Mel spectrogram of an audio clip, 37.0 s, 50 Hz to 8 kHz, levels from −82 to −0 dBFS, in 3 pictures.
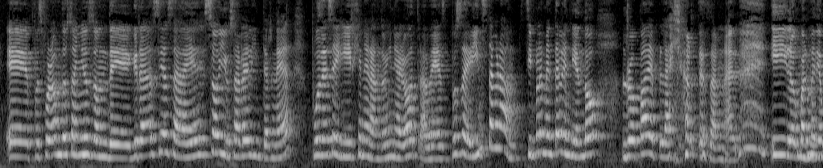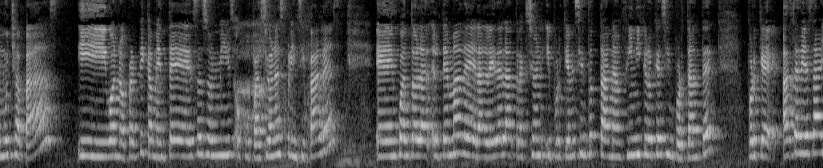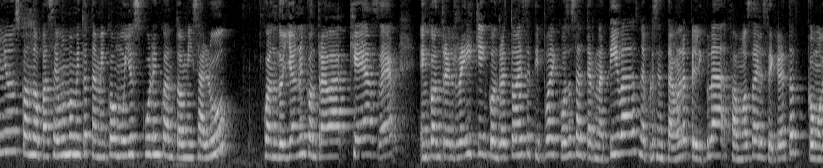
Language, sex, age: Spanish, female, 20-39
